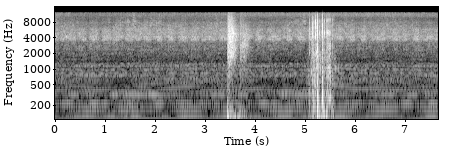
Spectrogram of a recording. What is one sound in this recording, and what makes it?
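Upbeat game music plays steadily.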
